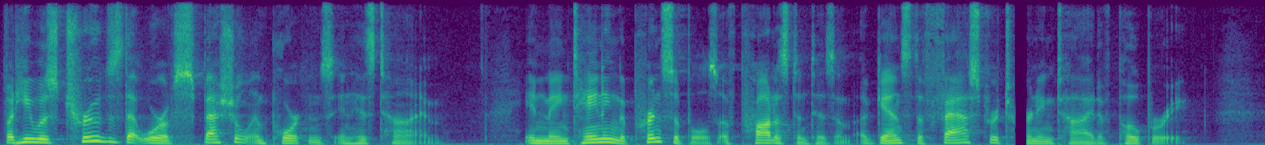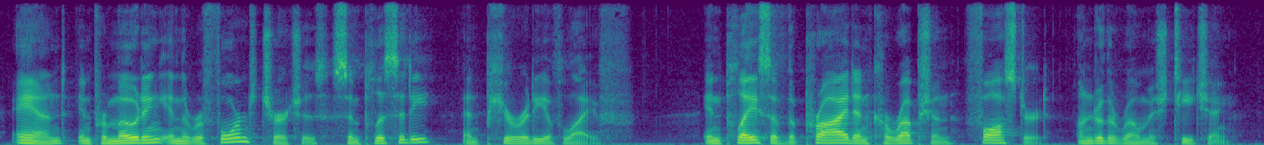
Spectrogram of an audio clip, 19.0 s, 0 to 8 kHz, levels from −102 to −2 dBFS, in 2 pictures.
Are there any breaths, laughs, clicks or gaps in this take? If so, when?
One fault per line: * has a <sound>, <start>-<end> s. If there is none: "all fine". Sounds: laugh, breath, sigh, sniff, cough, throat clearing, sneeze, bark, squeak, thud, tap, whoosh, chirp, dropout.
* has a dropout, 7.6-7.7 s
